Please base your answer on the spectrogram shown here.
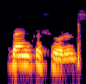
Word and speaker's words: bancassurance: जबकि इसका actual pronunciation बैंक अशोरेंस है।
